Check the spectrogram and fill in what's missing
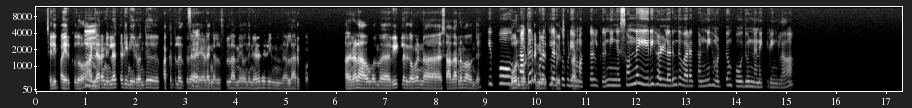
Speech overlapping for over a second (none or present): present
